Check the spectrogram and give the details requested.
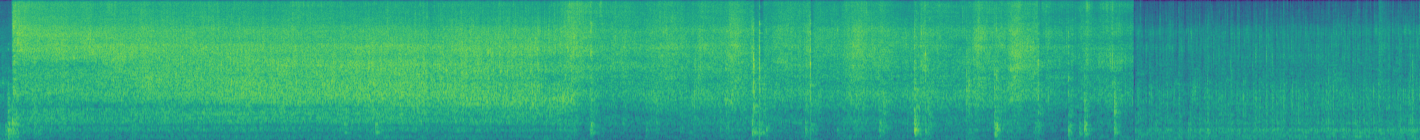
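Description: Chopped tomatoes dropped into hot sesame oil in a stainless steel kadai, setting off a sudden loud sizzle. From about halfway through, a steel spoon stirring and scraping against the pan adds repeated clinks and knocks over the frying. Near the end the sizzle drops suddenly to a much quieter hiss.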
